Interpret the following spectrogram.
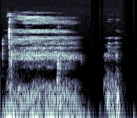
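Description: A man's long audible exhale, like a sigh, followed by a short breath in near the end, just before he speaks again.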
